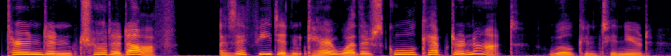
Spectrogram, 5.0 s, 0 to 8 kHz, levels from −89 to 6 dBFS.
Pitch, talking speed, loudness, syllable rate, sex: 225 Hz, 190 wpm, -19 LUFS, 4.7 syllables/s, female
